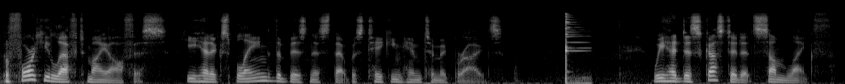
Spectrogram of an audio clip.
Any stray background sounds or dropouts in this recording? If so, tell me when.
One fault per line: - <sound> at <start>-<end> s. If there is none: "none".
- tap at 5.6-5.9 s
